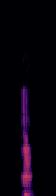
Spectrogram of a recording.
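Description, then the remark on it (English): One abrupt hiccup, a short voiced gulp with a breathy edge, standing alone against near silence. “I had to hiccup.”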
